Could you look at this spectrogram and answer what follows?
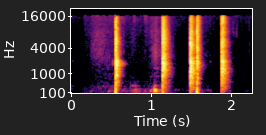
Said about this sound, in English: So I'm giving that a slow clap into a big clap. Yes. Wow.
